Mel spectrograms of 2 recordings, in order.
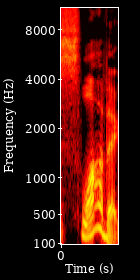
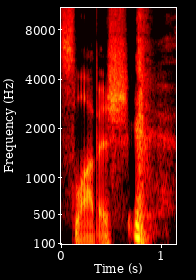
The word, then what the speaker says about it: Slavic: Where's the Slavic? Oh, it would be Slavic, not Slavish.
